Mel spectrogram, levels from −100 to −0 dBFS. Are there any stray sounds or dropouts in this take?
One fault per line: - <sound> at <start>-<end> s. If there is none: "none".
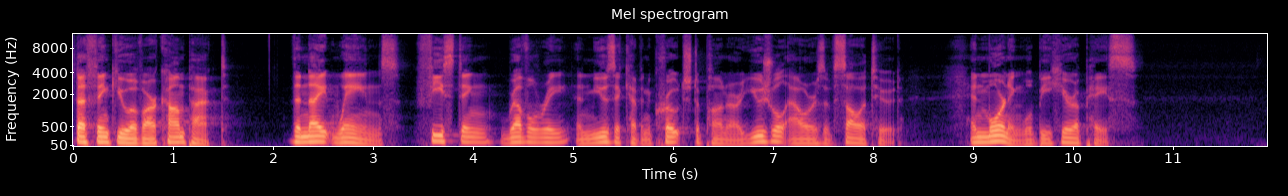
none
